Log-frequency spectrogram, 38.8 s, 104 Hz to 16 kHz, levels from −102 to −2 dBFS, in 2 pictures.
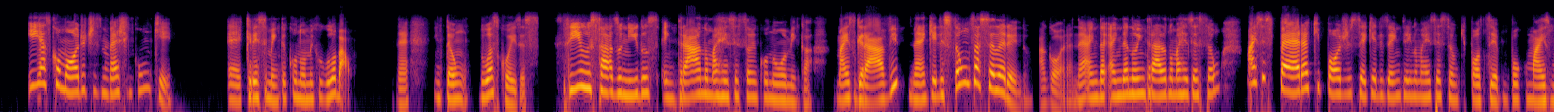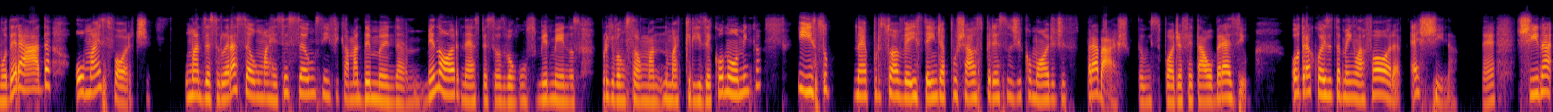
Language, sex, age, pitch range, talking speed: Portuguese, female, 10-29, 185-245 Hz, 165 wpm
